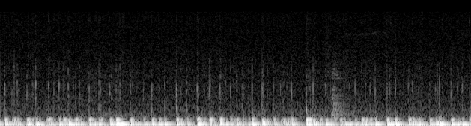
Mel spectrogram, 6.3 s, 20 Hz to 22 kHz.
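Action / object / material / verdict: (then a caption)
tap / cork surface / cork / none. Fingers tap rapidly on a cork surface up close, making a steady patter of soft, deep, bassy thumps. Nearly all of the energy sits in a low, throbbing hum around 60 Hz, and each tap dies away almost immediately.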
